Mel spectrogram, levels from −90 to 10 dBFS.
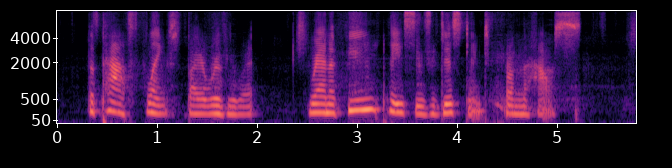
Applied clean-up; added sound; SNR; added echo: neural separator model SepFormer DNS4.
